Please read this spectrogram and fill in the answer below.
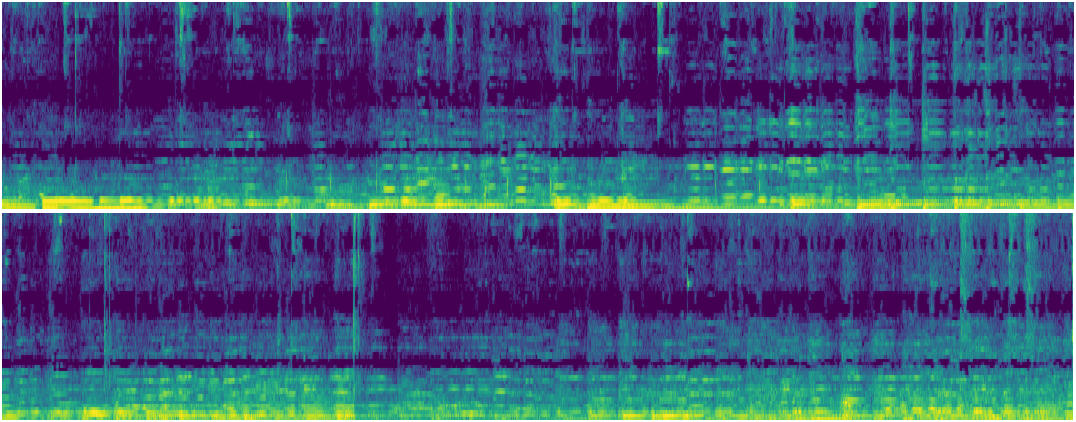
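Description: Live string band music: a violin carrying the melody over strummed guitar, played through PA speakers.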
